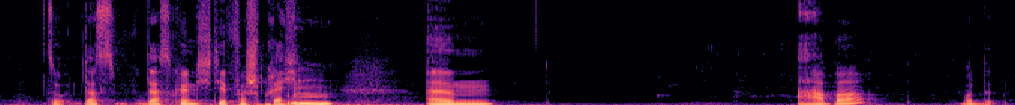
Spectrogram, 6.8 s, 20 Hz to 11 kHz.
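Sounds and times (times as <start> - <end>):
small drips and splashes of coffee: 0.0 - 6.7
speech: 0.3 - 3.4, 5.3 - 5.8, 6.4 - 6.7
coffee trickling into a cup: 3.5 - 6.7.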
